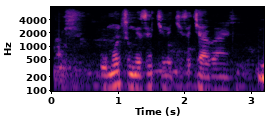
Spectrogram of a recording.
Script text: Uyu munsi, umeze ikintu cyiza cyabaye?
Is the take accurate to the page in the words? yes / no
yes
